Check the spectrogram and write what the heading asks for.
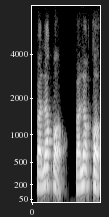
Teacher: এখানে কফের মধ্যে কিন্তু কলকলা, এরকম ডাবল সাউন্ড, এবং কলকলা হবে উপরের দিকে, ফালাক ফালাক উপরের দিকে।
